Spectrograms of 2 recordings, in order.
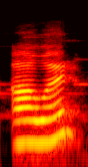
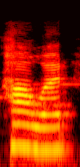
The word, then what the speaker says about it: hour: no H but here the H is silent so I do not say it Howard I say it our so you cannot tell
